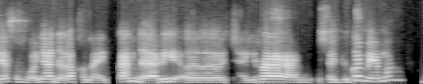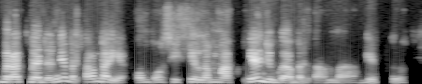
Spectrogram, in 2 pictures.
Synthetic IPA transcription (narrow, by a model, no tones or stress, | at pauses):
jasəmuaɲaːdalahkənaikandaɾiʔət͡ʃaiɾansad͡ʒuɡamemaŋ | bəɾat̪̚badanɲabərt̪ambahjakomposisiləmak̚ɲad͡ʒuɡabərt̪ambahɡit̪̚u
